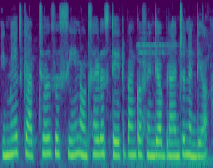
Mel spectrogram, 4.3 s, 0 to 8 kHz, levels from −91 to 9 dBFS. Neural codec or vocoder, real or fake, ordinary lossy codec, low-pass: none; real; none; 7.2 kHz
